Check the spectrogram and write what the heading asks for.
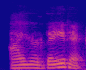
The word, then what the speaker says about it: Ayurvedic: She's also a certified, and I want to make sure I pronounce this right. It's IIU practitioner? Ayurvedic.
